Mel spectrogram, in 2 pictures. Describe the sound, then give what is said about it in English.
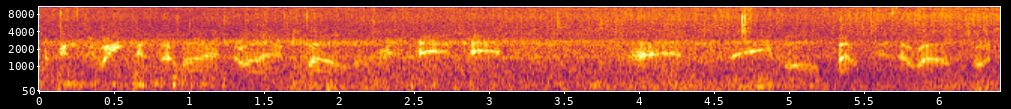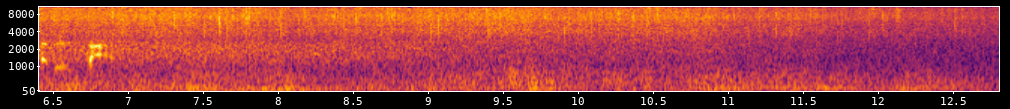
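A thunderstorm rumbles low and continuously under steady, heavy rain, with a burst of warbling, chirpy tones in the first half that fades as the storm noise carries on. “The sound of baseball in the background, the game of baseball, on an AM radio with the storm rolling in, with waves in the background.”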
